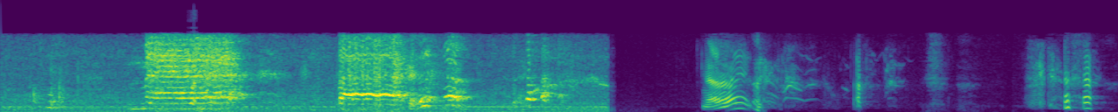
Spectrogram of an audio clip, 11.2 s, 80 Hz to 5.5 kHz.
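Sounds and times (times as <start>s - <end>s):
person imitating sheep bleating in the wind: 1.3s - 2.5s, 3.4s - 4.1s
laughter: 3.9s - 6.0s, 7.5s - 9.2s, 10.3s - 11.1s.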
